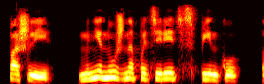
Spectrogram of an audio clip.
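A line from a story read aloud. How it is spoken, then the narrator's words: Affectionate. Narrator (Russian): ласково сказала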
